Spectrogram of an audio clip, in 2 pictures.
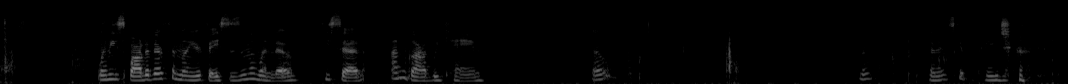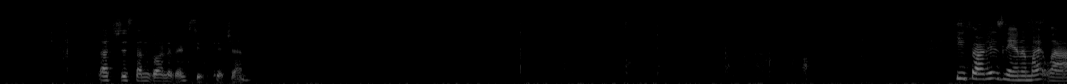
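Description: A young woman reads aloud calmly, close by.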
